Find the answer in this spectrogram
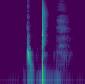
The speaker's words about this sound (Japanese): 痛そうだな。ビンタの衝撃と同時に男の尊厳を踏みにじられている気分になるだろう。 はあ、頬が真っ赤になってるじゃないか。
